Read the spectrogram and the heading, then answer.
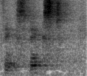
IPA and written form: fɪkst (fixed)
